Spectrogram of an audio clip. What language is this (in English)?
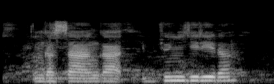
Kinyarwanda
